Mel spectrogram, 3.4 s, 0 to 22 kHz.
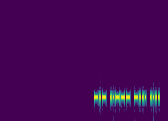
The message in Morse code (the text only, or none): K2BH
